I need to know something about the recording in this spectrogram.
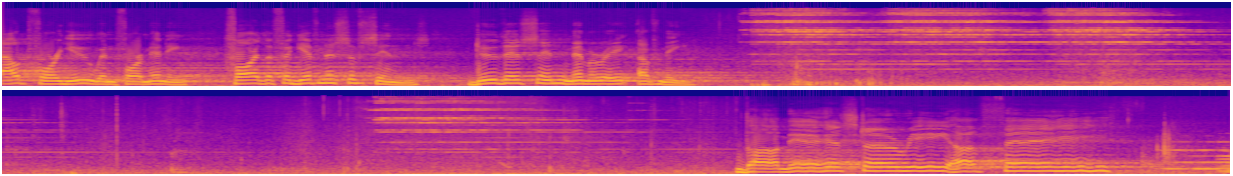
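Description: An elderly man chants in a steady voice through a microphone, in a large echoing hall.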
